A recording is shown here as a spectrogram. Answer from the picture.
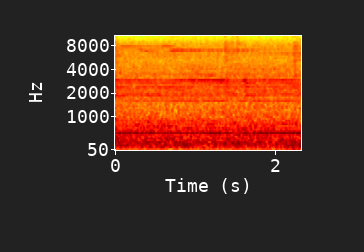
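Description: DMG Gildemeister Twin 65 CNC lathe running, its radial driven tools spinning in the turret: a steady machine noise with a steady whine over it.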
